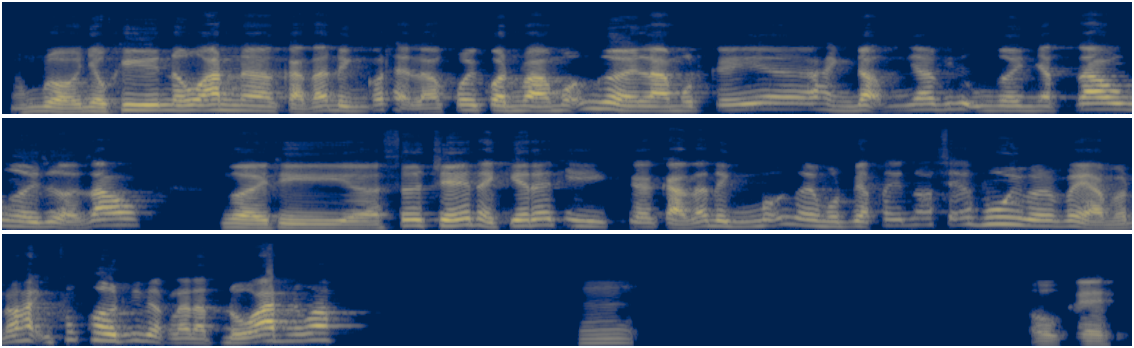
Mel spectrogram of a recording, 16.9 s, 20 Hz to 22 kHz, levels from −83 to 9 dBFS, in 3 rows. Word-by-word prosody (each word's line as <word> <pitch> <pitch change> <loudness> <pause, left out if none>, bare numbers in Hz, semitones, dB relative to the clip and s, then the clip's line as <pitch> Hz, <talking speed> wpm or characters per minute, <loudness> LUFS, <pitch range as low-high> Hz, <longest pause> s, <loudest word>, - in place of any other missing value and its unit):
Đúng 125 +4 -13
rồi, 135 -4 +2
nhiều 140 -1 +1
khi 180 +4 +4
nấu 180 0 +1
ăn, 185 0 +6
à, 165 -2 +3
cả - - -1
gia - - +3
đình 160 -3 -5
có 190 - -4
thể 195 - -4
là 120 +1 -2
quây 185 +8 -2
quần 165 -2 +2
vào 155 -2 +7
mỗi 180 +7 -5
người 225 -8 +3
làm 155 -1 +5
một 160 0 -6
cái, 185 +3 -3
ơ, 210 -1 -3
hành 165 -6 -9
động 175 -1 0
nhớ. 195 +2 -2
Ví 200 +1 -12
dụ 205 - -5
người 165 0 -6
nhặt 160 0 -5
rau, 210 0 +6
người 175 -5 -3
rửa 165 - -3
rau, 215 +2 +3 0.4
người 135 -2 +1
thì, 130 -2 -3
ờ, 120 0 -3
sơ 200 +12 0
chế 200 +2 +4
này 215 - -1
kia 195 - +2
đấy, 220 +1 -1
thì 180 -4 -7
cả 160 -1 -5
cả - - +3
gia - - -1
đình 175 -2 -6
mỗi 200 +4 -9
người 210 -4 -4
một 170 -1 -7
việc 175 -1 -4
thấy 210 -1 -10
nó 225 +2 -14
sẽ 235 - -11
vui 245 0 -2
v - - -3 0.2
vẻ 110 -12 +1
và 125 - -6
nó - - -1
hạnh 185 - -1
phúc 265 0 -13
hơn 235 -2 +4
cái 235 - -11
việc 215 - -4
là 160 - -2
đặt 150 -1 -2
đồ 155 - -3
ăn, 230 - +8
đúng 225 - -7
không? 250 0 +3 1.2
Ừm. 150 +1 -15 2.0
Ô 110 -1 -11
kê. 110 +1 -6
180 Hz, 255 wpm, -22 LUFS, 155-205 Hz, 2.0 s, ăn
